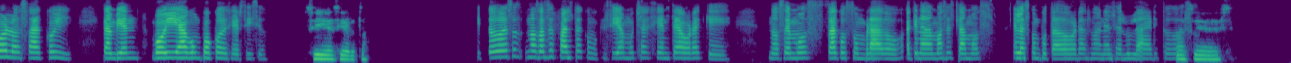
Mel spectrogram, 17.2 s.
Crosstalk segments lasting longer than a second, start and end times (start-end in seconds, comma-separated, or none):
none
